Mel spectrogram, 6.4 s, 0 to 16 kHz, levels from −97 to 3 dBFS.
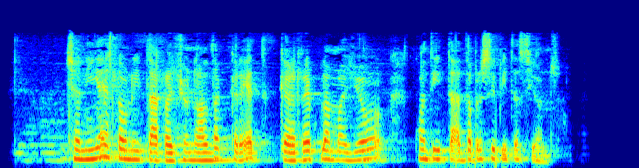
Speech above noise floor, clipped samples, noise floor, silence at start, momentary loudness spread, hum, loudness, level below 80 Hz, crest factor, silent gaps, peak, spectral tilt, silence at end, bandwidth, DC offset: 23 dB; under 0.1%; -42 dBFS; 0.15 s; 11 LU; none; -19 LUFS; -58 dBFS; 16 dB; none; -4 dBFS; -6.5 dB/octave; 0.85 s; 7.8 kHz; under 0.1%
